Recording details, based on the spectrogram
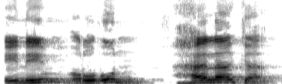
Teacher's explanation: রুউন তানবিনের পরে ইজহারে হালকি 6টি অক্ষরের মধ্যে হা আসে, এখানে বিনা গুণা তাড়াতাড়ি পড়তে হবে, কোনো গুণা হবে না।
